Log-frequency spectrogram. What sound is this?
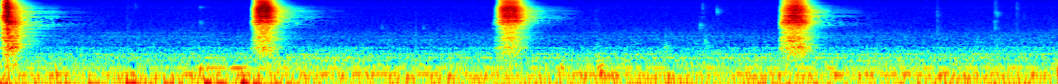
Wet Hat Sounds
Other than cutting, slicing-- no effects were applied. Kind of a hi-hat sound.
